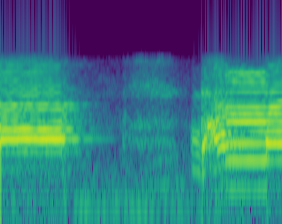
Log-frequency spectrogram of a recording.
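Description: A man's voice chanting a Buddhist chant in long, drawn-out held notes. It breaks off for about a second in the middle, then comes back on a new held note.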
